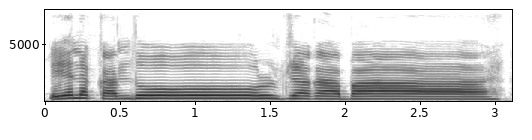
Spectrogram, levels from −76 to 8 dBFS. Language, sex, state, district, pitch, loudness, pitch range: Chakma, female, Tripura, Unakoti, 240 Hz, -11 LUFS, 225-265 Hz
